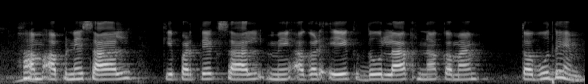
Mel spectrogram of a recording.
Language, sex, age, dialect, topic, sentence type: Magahi, female, 25-30, Western, banking, question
